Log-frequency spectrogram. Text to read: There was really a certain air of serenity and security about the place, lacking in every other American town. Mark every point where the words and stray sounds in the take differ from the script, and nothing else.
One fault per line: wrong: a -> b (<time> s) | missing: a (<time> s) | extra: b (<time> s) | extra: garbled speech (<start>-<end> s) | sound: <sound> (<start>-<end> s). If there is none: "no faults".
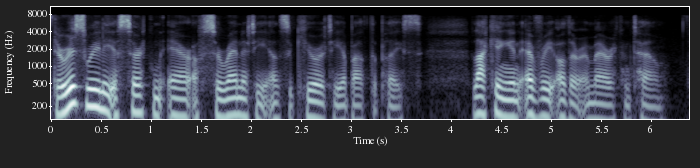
wrong: was -> is (0.2 s)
